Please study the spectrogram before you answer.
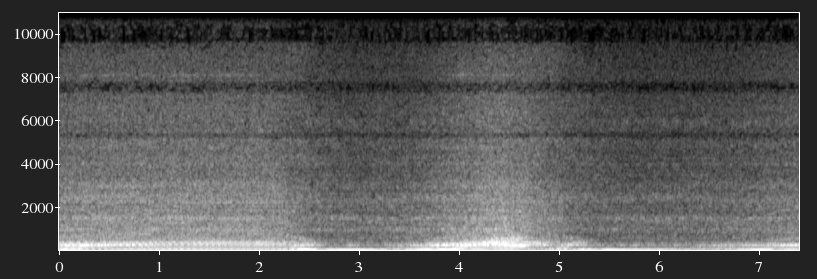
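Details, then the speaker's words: VW MK6 GTI 3.6 VR6 after rod bearing repair, running ATF flush, loose camshaft sensor ground fixed: even idle swelling into gentle rev blips, no knocking; idles better than ever. "so now it's idling really nice uh honestly it sounds better than it ever has"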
